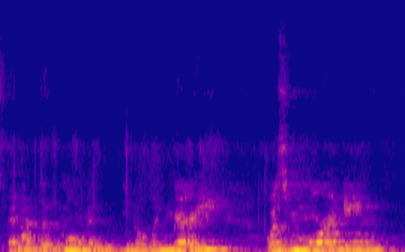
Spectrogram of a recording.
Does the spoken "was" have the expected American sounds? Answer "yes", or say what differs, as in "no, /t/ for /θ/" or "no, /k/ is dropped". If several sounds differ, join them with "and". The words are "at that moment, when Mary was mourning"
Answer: yes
